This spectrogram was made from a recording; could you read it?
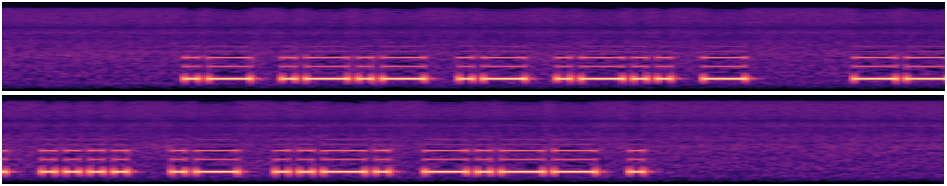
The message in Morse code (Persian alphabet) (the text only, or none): اصالت محافظه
